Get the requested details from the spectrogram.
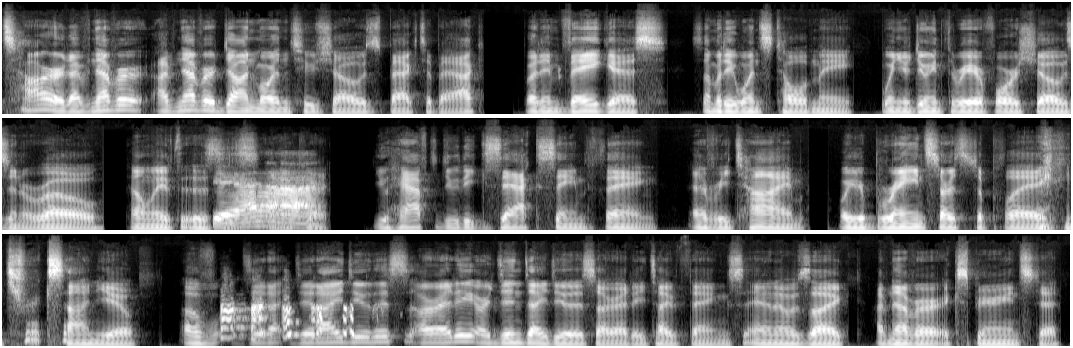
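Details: Adult male speaker; normal speech.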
